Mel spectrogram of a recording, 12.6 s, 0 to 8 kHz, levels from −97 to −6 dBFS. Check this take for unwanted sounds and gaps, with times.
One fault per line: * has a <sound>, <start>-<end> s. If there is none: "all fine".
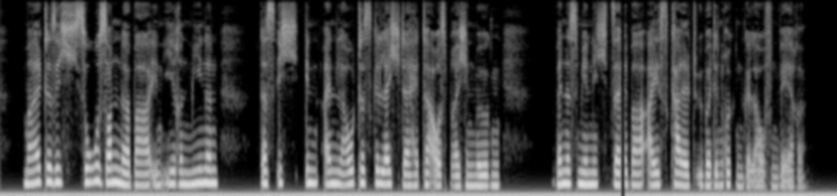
* has a dropout, 9.3-9.4 s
